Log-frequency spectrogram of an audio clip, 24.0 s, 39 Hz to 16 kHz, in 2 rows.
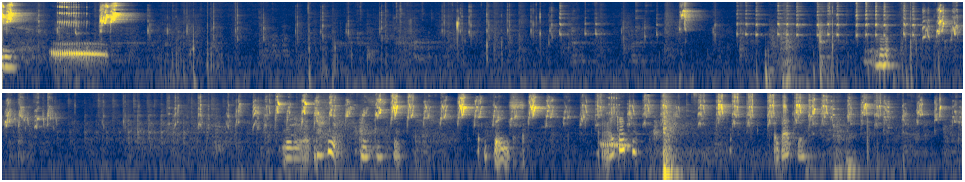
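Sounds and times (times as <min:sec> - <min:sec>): bird calling: 0:00.0 - 0:01.8.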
